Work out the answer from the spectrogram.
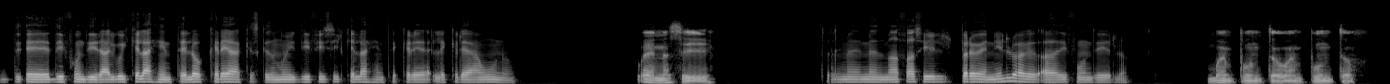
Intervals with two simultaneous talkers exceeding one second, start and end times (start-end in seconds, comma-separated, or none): none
